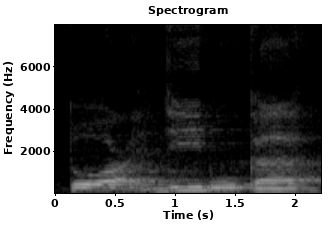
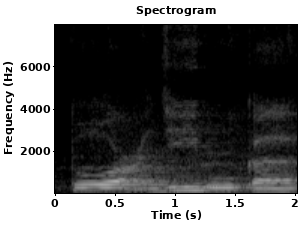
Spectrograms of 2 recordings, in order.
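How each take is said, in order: The two takes are said the same way.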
